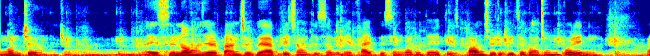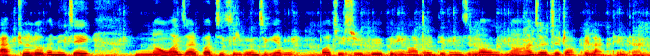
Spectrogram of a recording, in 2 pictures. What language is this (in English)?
Nepali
